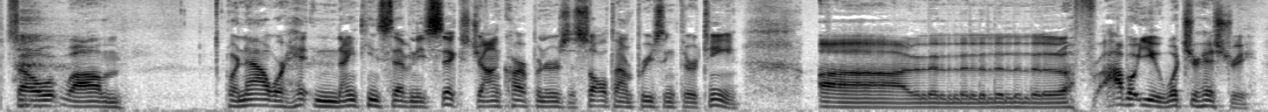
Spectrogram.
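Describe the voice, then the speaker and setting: A man's voice: fairly low pitch, steady tone, a little slow, no echo. A man co-hosting a movie podcast in loose, casual chat. He rambles, cracks jokes and laughs often, sounding a bit wired from coffee. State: jittery from coffee. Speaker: podcast co-host.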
